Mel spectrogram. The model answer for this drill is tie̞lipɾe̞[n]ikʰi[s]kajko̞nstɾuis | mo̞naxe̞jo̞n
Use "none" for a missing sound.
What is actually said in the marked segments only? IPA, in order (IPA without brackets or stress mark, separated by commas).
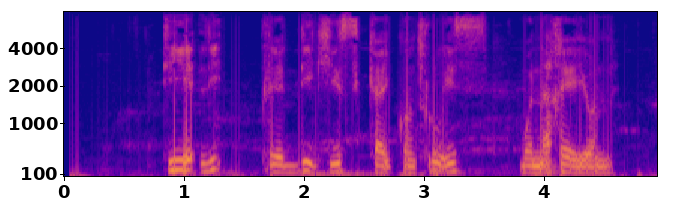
d, s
